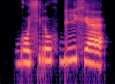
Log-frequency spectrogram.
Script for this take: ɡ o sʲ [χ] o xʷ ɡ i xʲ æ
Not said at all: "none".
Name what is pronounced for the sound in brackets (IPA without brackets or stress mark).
r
